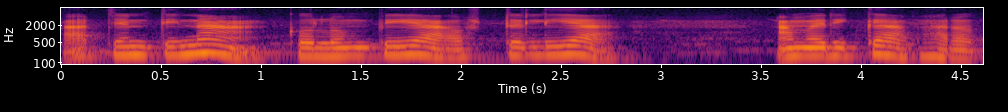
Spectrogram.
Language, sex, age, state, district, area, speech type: Odia, female, 45-60, Odisha, Mayurbhanj, rural, spontaneous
